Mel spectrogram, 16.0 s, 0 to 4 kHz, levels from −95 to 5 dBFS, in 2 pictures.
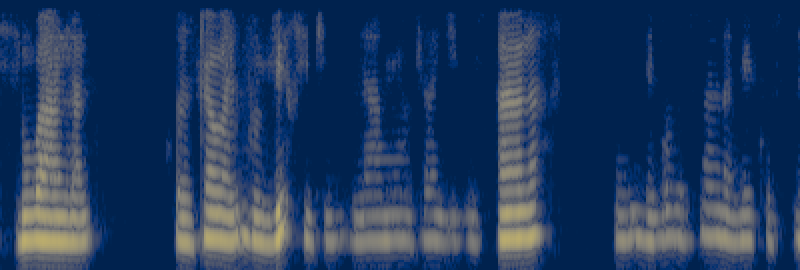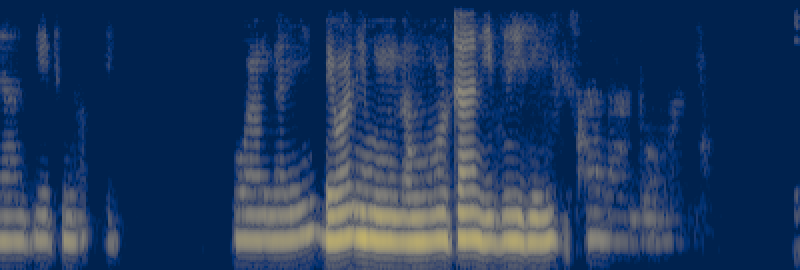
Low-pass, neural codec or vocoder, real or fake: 3.6 kHz; codec, 24 kHz, 0.9 kbps, WavTokenizer, medium music audio release; fake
